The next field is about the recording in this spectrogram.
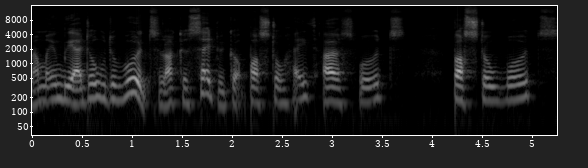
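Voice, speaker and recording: A woman speaks with a London accent at a moderate pace. The background is quiet. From southeast London. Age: 60s. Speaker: documentary subject. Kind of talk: documentary interview. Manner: halting. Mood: reflective, storytelling. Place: home room. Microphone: lapel.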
